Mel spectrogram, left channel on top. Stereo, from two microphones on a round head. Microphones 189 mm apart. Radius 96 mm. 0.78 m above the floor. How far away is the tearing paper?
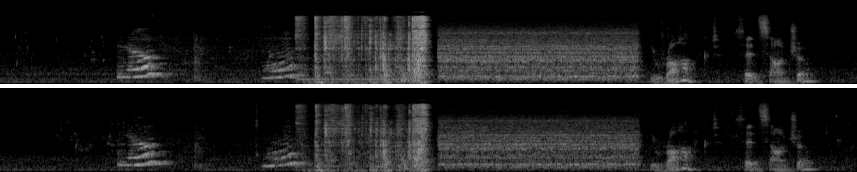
About 0.9 m.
